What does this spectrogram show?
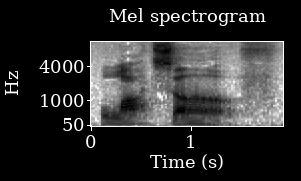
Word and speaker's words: lots of: lots of which means lots of but we don't pronounce the F I have lots of good friends I have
